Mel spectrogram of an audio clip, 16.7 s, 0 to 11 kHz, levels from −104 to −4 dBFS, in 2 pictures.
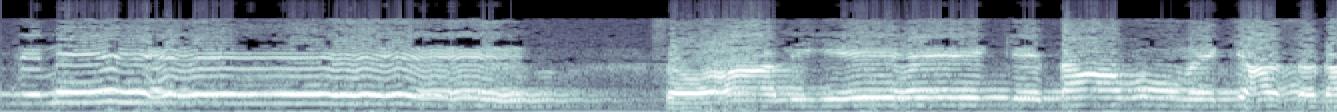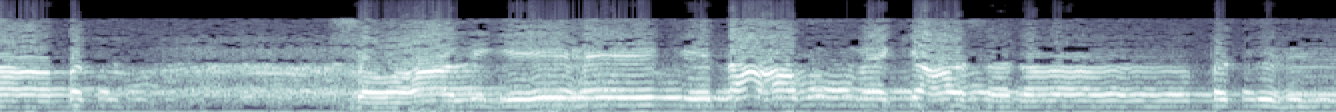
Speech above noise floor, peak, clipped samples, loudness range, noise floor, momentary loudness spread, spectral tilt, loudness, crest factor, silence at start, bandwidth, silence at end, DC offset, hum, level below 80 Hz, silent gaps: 22 dB; 0 dBFS; 1%; 3 LU; -29 dBFS; 10 LU; -4 dB/octave; -7 LUFS; 8 dB; 0 s; 9.6 kHz; 0 s; 2%; none; -42 dBFS; none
